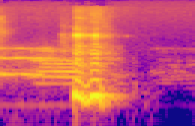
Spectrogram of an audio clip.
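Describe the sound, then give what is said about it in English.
A dog howls briefly: a thin, steady wailing tone swells into a louder, lower yowl that cuts off after under a second, followed by silence. No one speaks. “Sorry, my dog is howling.”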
